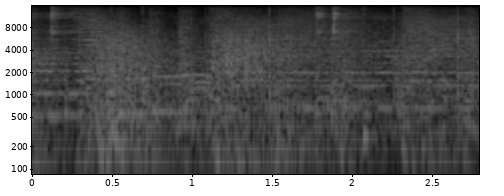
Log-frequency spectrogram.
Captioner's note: dramatic orchestral music; footsteps thump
